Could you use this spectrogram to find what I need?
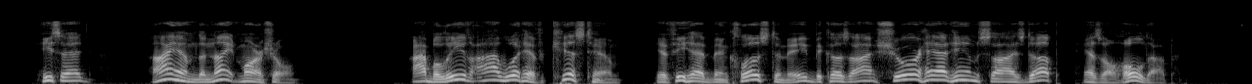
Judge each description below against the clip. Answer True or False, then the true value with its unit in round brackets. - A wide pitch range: True (7.7 semitones)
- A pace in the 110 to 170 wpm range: True (155 wpm)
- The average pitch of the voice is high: False (160 Hz)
